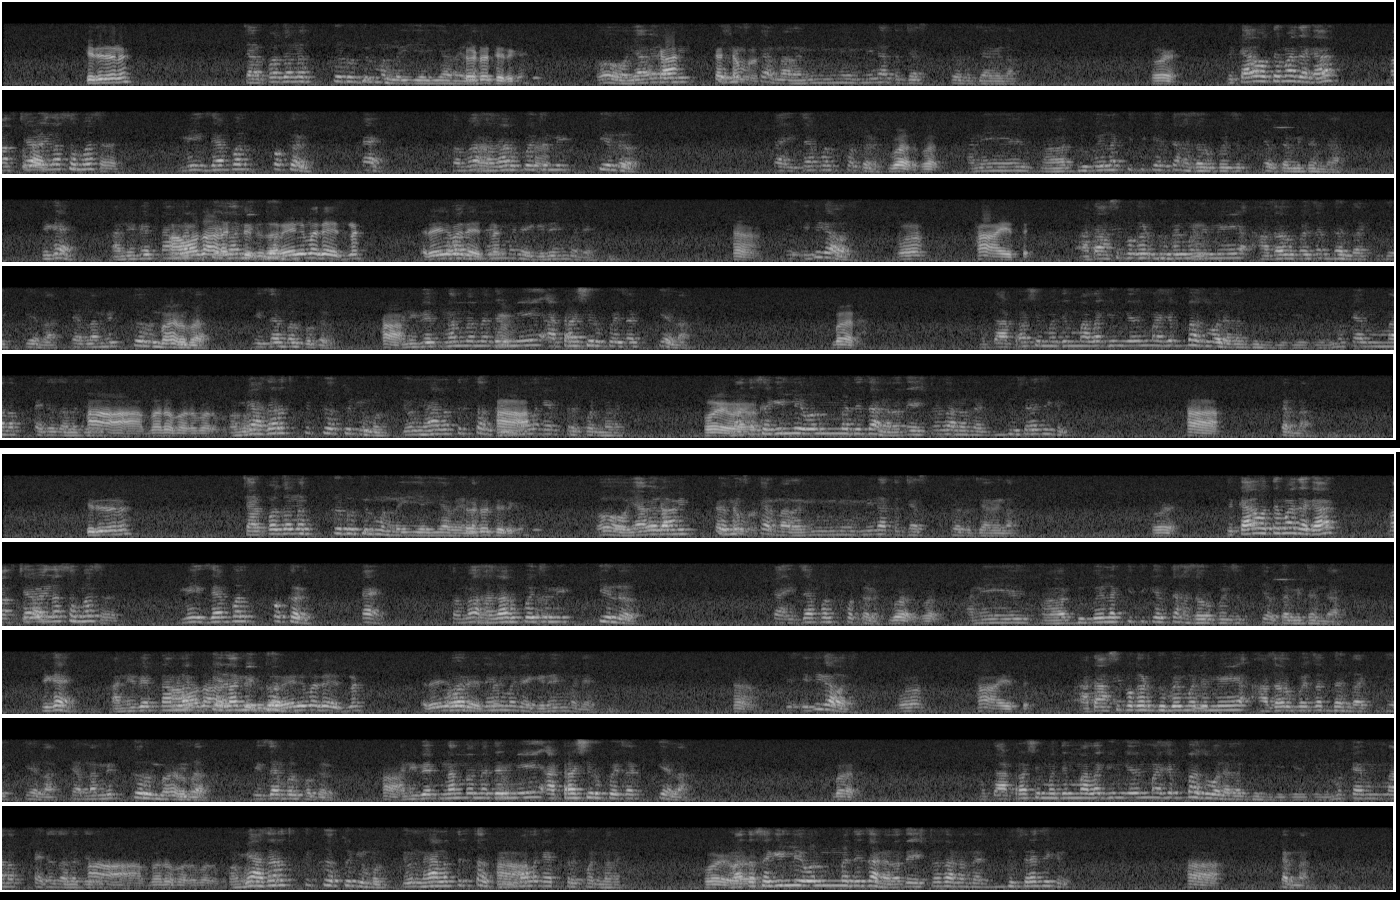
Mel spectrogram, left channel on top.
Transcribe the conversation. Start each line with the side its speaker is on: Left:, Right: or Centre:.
Left: किती जण
Right: चार पाच जण कट होतील म्हणलं या वेळेला
Left: कट होतील काय
Right: हो यावेळेला
Left: का
Right: मी
Left: कशामुळे
Right: कमीच करणार आहे मी महनतच जास्त कर त्यावेेळेला
Left: हो
Right: ते काय होतं माहि त्या का मागच्या वेळेला
Left: काय
Right: समज
Left: हा
Right: मी एक्झाम्पल पकड काय समर
Left: हा
Right: हजार रुप पैचं
Left: हा
Right: मी केलं काय एक्झामपल खूप पकड
Left: बर बर
Right: आणि ह दुबईला किती केलंतं हजार रुपयेचं केलत मी धंदा ठीक आहे आन ब नामला
Left: आवाज
Right: केला
Left: अडकतोय
Right: मी
Left: तुझा
Right: दोन
Left: रेंज मध्ये आहेस ना रेंज
Right: हो
Left: मध्ये
Right: रेंजमध्ये
Left: आहेस ना
Right: आहे की रेंजमध्ये आहे
Left: हा
Right: इतीी कावाज
Left: मग हा येते
Right: आता असं प्रकार दुबईमध्ये
Left: हम्म.
Right: मी हजार रुपयाचा धंदा केला त्याला मी
Left: बर
Right: दि
Left: बर
Right: एझमपल पड
Left: हा
Right: आणि व नंबमध्ये
Left: हम्म.
Right: मी अठराशे रुपयेचा केला.
Left: बरं.
Right: मग ते अठराशेमध्येध्ये मला घेऊन गेलं आणि माझ्या बाजूवाल्याला घेऊन गे केलं मग काय मला फायदा झाला त्याचा
Left: हा बरोबर बरोबर
Right: म
Left: बरोबर
Right: मी आजारच. करतो की मग तेो नला तरी चातय
Left: हा
Right: मला काय फरक पडणार आहे.
Left: होय
Right: मग
Left: होय
Right: आता
Left: होय
Right: सगळी लेवलमध्येध्ये जाणार आता एक्स्ट्रा जाणार नाही दुसऱ्याच
Left: हा
Right: <unintelligible>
